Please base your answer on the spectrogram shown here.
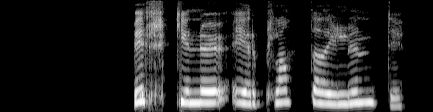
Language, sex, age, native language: Icelandic, female, 9, Icelandic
